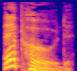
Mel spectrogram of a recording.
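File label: "epode", British English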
